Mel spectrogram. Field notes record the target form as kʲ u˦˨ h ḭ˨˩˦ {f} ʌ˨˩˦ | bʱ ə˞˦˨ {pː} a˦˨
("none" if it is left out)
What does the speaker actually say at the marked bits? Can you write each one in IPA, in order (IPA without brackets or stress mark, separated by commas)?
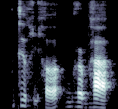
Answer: h, bʱ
